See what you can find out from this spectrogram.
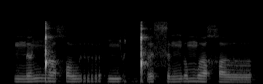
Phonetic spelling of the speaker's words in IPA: n ə ŋ͡ǃ ɤ χ u r | ɲ ɔ ǃʼ ə s ə ŋ ɤ m ɤ χ ɤ

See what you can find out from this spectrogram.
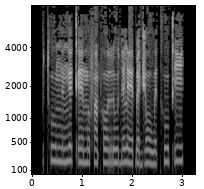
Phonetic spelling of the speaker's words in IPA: tʰ uː˨ ŋ ɪ˨ ŋ e˦ kʼ eː˨ m ʊ˨ f ã˨ pʰ oː˨ r uː˨ d ɪ˦ l eː˨ ɓ ɛ˨ d͡ʒ oː˦˨ w ɪ˨ kʰ uː˦ kʼ i˦

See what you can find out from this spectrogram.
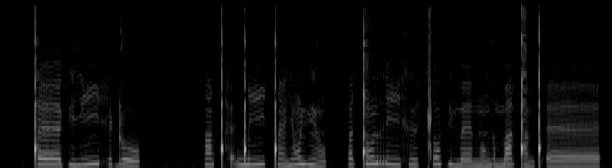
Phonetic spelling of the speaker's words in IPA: ǃ ɛː pʲ ɨ j iː h i ɖ o | ã ǃʰ ɛ̰ ŋ͡ǃ iː ǃ ɛ̃ j õ vʲ õ | ɐ ǃ õ r iː x ɨː ǁ o pʲ ɘ m ɛː n̪ õ ɡ ɐ m a ǃ ɐ̃ ǃʼ ɛː

